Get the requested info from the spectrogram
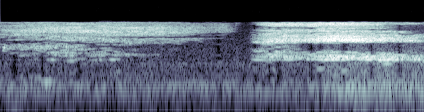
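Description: A man sniffing in deeply through his nose for about a second, then breathing out with a breathy, whispered "ahh" through an open mouth, as if smelling something nice.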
